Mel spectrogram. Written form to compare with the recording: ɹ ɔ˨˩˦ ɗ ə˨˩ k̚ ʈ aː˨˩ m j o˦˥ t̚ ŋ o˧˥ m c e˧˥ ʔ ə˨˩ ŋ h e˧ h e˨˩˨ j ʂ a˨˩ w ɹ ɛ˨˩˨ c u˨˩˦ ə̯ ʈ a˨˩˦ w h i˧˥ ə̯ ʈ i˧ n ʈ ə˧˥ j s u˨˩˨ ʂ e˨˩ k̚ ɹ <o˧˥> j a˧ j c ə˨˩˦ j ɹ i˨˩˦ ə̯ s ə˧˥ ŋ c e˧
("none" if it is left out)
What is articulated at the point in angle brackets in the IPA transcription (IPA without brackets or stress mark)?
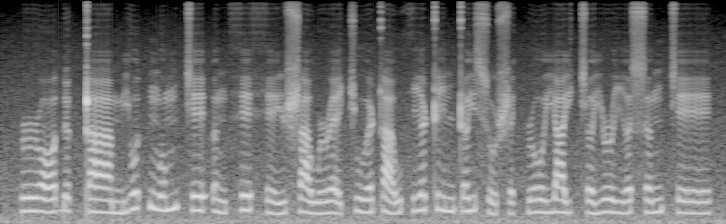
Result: o˧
